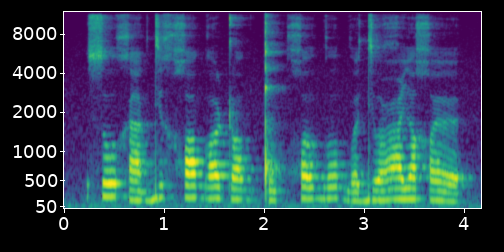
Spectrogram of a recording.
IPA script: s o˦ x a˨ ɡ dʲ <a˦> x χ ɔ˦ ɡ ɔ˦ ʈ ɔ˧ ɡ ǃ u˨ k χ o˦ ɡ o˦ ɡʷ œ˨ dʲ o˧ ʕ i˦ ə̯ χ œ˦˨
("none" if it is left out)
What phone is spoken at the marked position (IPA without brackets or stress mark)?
ə˦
